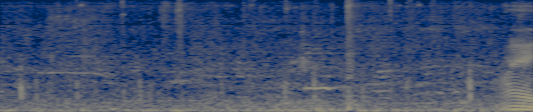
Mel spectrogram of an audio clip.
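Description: Shopping cart rolling over a concrete warehouse floor, a steady low rumble with light rattling clicks from its wheels and frame.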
